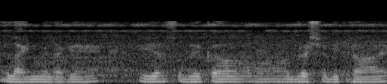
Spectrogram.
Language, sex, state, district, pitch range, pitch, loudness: Hindi, male, Bihar, Bhagalpur, 120-130 Hz, 125 Hz, -29 LUFS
